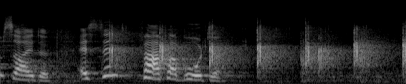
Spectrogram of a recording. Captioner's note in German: Beifall bei der LINKEN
